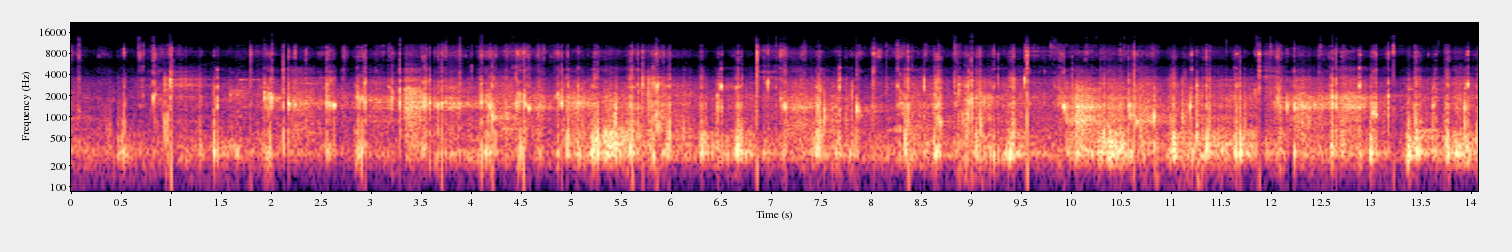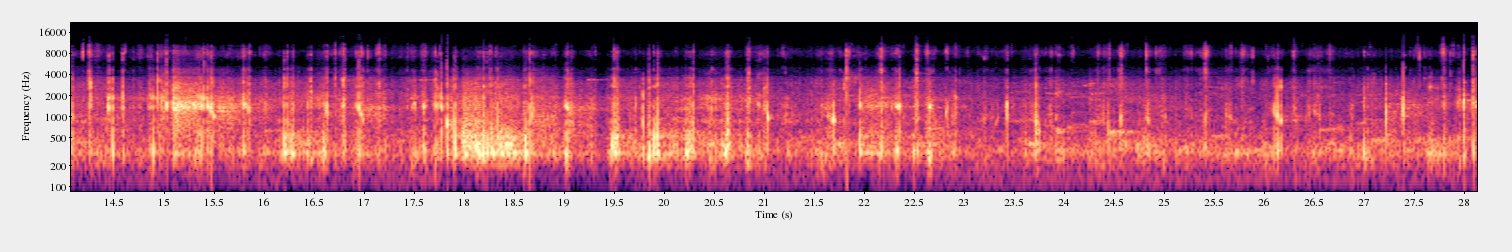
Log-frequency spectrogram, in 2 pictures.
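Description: Close-miked mouth sounds of biting and chewing a brittle white stick: dense, irregular crunching and crackling clicks.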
